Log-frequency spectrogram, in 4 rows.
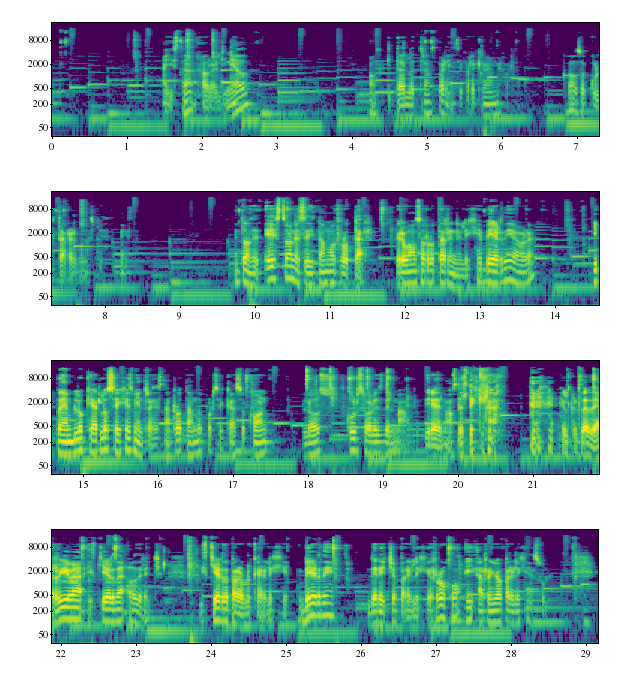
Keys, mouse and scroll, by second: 0.1 middle click, 0.3 middle click, 1.2 shift+middle click, 1.9 scroll down 2, 2.1 shift+middle click, 2.7 scroll down 2, 2.9 middle click, 4.0 click, 4.9 click, 5.4 middle click, 5.9 middle click, 6.6 right click, 7.3 right click, 10.5 middle click, 10.9 scroll up 1, 11.6 Left, 13.0 click, 13.2 scroll down 1, 13.3 middle click, 14.1 shift+middle click, 15.6 middle click, 17.1 Escape, 17.3 middle click, 17.9 Right, 18.5 Up, 18.8 Right, 21.8 Up, 22.7 Right, 23.1 scroll up 1, 23.6 Left, 25.6 Right, 26.2 middle click, 27.7 middle click.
